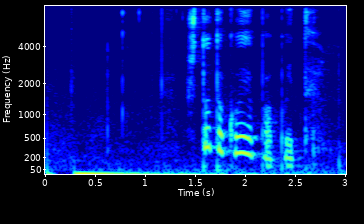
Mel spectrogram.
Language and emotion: Russian, neutral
